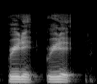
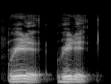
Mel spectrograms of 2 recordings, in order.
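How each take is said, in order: No difference in how they are said.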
